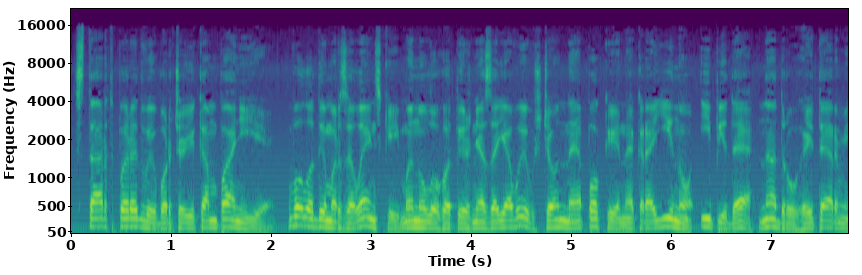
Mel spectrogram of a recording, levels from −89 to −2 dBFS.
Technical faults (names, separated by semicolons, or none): mains buzz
